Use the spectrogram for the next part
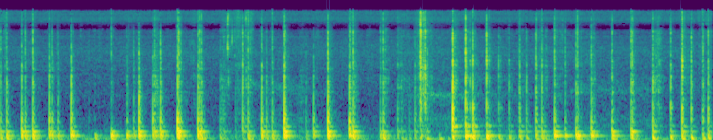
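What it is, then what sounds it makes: Wooden table. Short fingernails of one hand tap fast on a worn, solid wooden tabletop with a large surface. About forty quick, dry knocks follow one another in uneven bursts over seven seconds. Each knock is low and thudding with a dull woody tone, dies almost instantly, and has almost no bright edge.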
